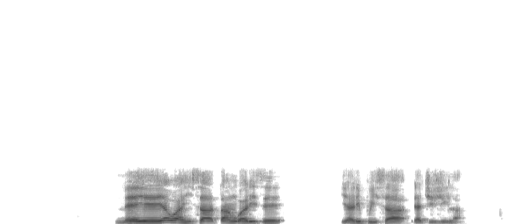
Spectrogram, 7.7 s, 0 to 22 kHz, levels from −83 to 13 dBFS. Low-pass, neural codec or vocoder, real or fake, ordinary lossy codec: 5.4 kHz; none; real; Opus, 64 kbps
